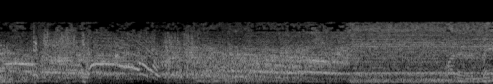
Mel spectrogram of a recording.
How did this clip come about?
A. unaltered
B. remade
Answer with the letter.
B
